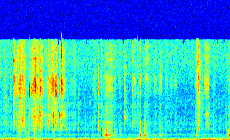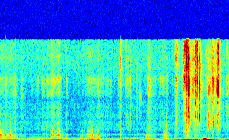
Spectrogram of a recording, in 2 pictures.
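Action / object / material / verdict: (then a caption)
scrape / coated scratch art paper sheet / coated paper / none. A pointed wooden stylus scratches a thin, black-coated scratch art card from a Mythical Creatures Super Scratch Art Pad lying flat on a mat. Quiet, dry scratching and crinkly strokes repeat throughout, with brief bright streaks over a low rumble. A sharper, louder scrape comes near the end.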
